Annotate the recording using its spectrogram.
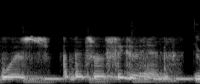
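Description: Speech from a television news broadcast, with a narrow, radio-like sound and a steady background tone beneath it.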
